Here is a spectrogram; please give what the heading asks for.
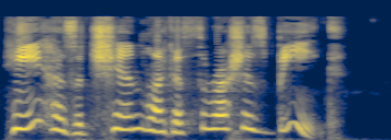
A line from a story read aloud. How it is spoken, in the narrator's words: cried and laughed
